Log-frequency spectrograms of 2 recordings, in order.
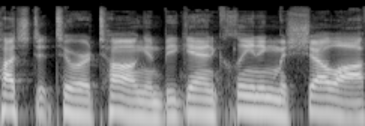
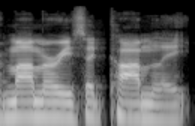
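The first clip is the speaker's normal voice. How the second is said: ordinary delivery, nothing marked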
